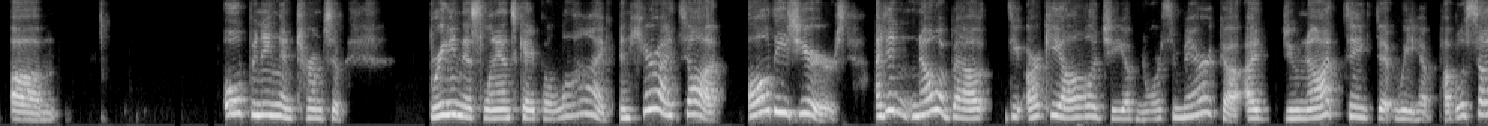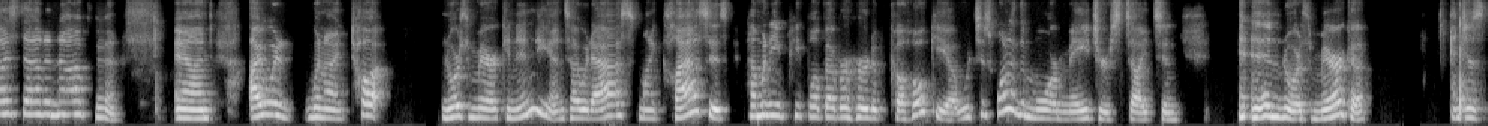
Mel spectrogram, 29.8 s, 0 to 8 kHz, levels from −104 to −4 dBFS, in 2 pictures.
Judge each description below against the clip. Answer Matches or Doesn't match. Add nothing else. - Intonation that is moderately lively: Doesn't match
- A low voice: Doesn't match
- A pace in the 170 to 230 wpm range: Doesn't match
